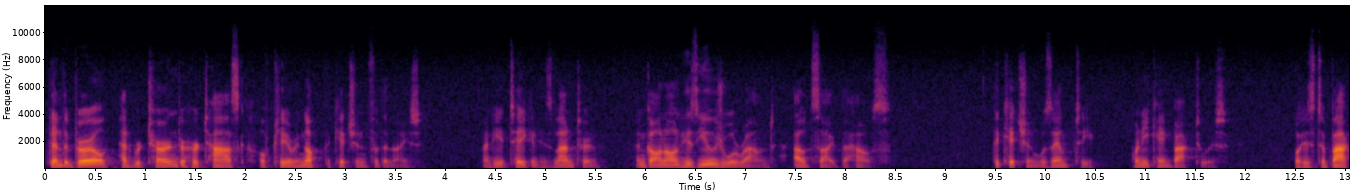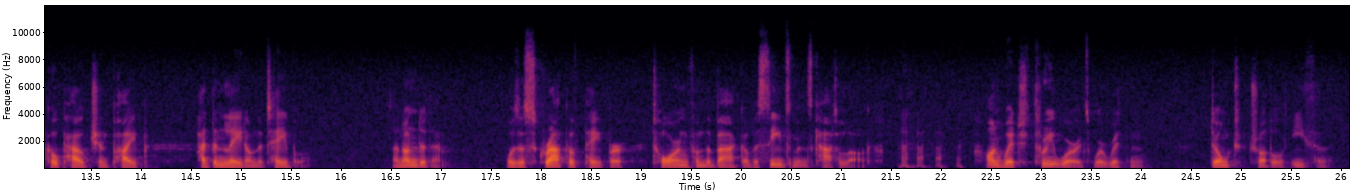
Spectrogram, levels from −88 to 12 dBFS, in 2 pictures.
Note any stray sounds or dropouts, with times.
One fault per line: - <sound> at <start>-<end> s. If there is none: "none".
- laugh at 21.5-22.3 s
